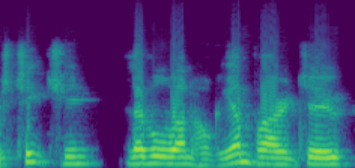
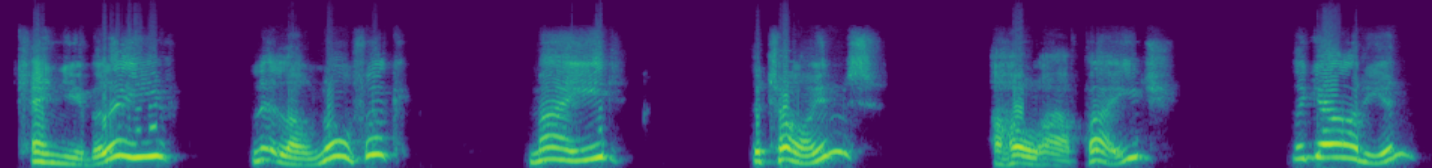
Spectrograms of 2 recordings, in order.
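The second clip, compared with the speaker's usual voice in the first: excited; 6 semitones higher than usual. Real, not acted. Proudly recounting press coverage.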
